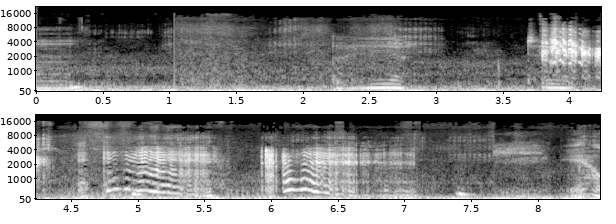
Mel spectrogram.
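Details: Pet cat from a household with two cats, Da Huang and Haitang, described as affectionate and clingy. A series of arching, rising then falling meows comes around the middle, mixed with human speech and low room rumble.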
